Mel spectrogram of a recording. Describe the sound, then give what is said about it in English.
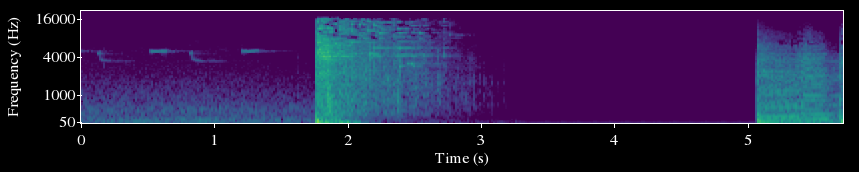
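A glass bottle shatters in one sudden, loud crash, its jangling shards ringing out for about a second after a quiet stretch with faint high chirps. Silence follows before another bright burst. “You're telling me that bottle is cut in half? You could say that.”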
